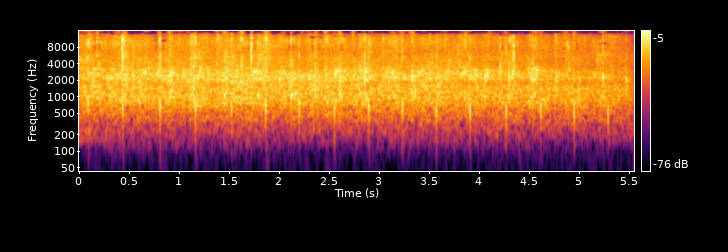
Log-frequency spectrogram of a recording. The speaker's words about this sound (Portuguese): Enquanto isso, igreja, dê uma salva de palmas para receber esses irmãos.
